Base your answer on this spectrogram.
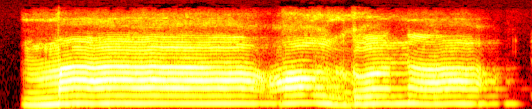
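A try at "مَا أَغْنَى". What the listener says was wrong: মাশাআল্লাহ।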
